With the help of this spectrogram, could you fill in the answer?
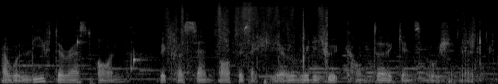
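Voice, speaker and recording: With music in the background, a man talks at a fairly quick pace in a fairly low pitch. His loudness stays very even, and his pitch variation is ordinary. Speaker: card game content creator. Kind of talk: casual gameplay commentary.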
